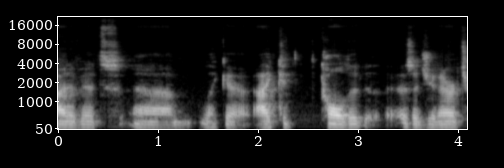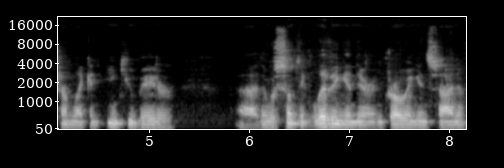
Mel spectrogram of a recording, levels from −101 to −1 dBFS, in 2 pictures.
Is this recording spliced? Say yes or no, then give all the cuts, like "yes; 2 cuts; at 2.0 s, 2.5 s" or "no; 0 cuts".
no; 0 cuts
